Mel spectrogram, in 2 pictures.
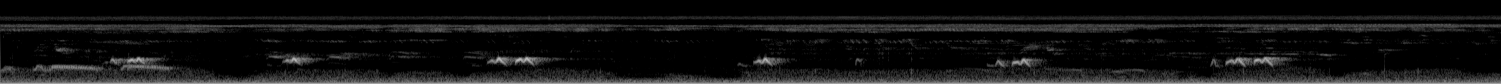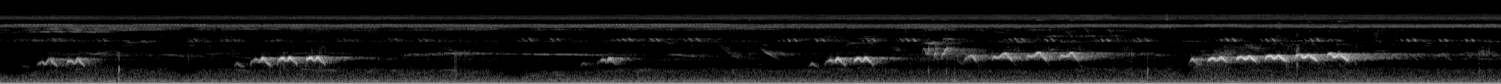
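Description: Short bird calls repeating every two to three seconds, ending in a longer run of rapid notes, over a steady outdoor hiss.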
